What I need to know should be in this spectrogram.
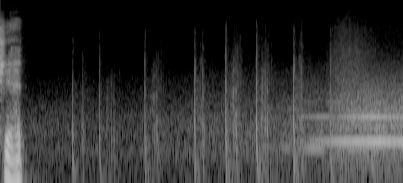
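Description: Footsteps scuff lightly on pavement.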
